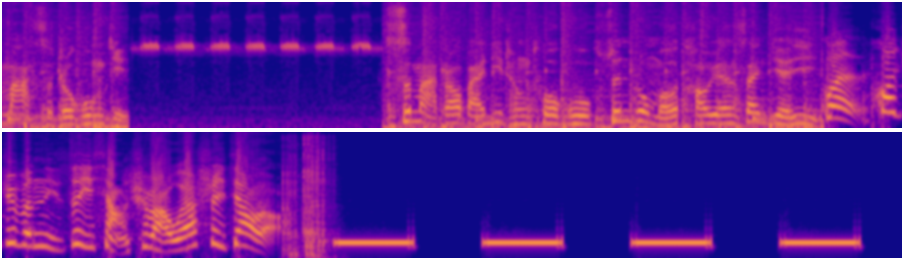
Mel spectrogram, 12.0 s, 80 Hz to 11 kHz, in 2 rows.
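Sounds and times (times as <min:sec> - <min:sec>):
telephone busy tone beeps: 0:08.2 - 0:11.8.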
